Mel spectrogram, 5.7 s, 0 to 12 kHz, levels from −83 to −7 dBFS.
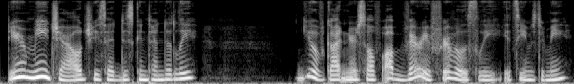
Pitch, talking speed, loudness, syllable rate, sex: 205 Hz, 180 wpm, -16 LUFS, 5.9 syllables/s, female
